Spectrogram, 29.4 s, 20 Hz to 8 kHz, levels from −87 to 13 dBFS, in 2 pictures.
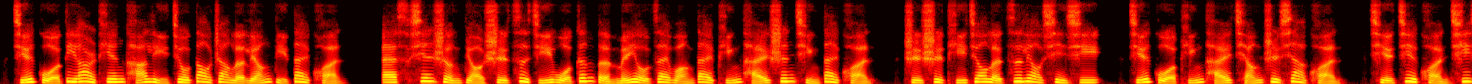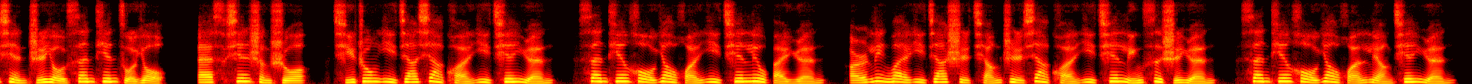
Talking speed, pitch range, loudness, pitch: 225 characters per minute, 200-280 Hz, -19 LUFS, 235 Hz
